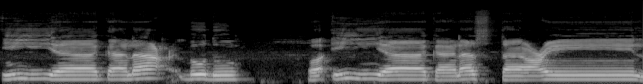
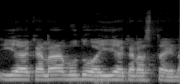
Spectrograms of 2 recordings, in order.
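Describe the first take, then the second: First: ইয়াকা না'বুদু slowly, stopping on the আইন; correct slow recitation. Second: ইয়াকা না'বুদু rattled off fast without the stop; fast and sloppy; wrong rushed reading. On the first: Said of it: "আমাদের পড়তে হবে এইভাবে". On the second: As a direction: rush it like a careless reader. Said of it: "normally এইভাবে পড়ি, এটা যা সঠিক নয়". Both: Shown as a demonstration.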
